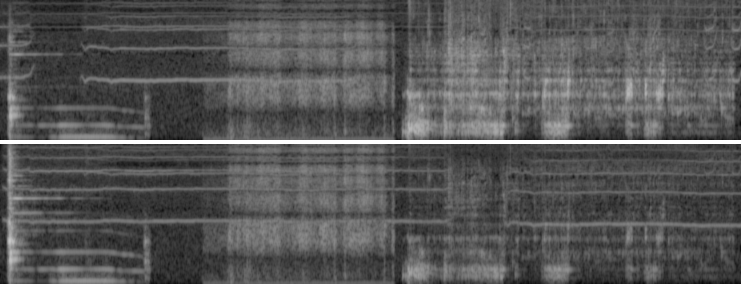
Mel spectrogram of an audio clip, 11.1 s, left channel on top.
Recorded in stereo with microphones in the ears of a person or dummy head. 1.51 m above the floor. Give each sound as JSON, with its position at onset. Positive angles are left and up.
{"t": 0.1, "sound": "a bell", "side_deg": -65}
{"t": 3.0, "sound": "crumpling", "side_deg": -25}
{"t": 6.0, "sound": "a toilet flushing", "side_deg": 45}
